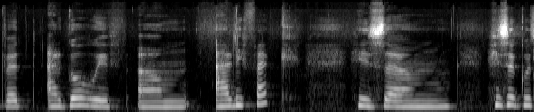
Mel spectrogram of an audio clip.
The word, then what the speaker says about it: Alif: not alif alif a a l i f a k alif so his name is Alfred but alif is the greenlandic way of pronouncing so it became his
